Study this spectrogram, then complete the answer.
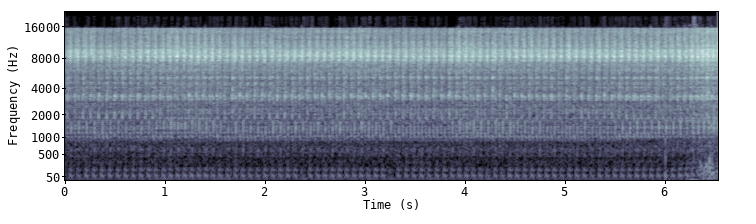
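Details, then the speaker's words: Honda Beat FI scooter, often late on oil changes: fast, hard ticking knock at idle that gets rougher when revved, persisting with fan cover removed; worn piston slapping in the bore, piston replaced. "nah ini suaranya bisa didengarkan suara kasar Nah dari sini bisa dianalisa satu persatu nantinya suaranya kasar ngetek seperti ini"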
